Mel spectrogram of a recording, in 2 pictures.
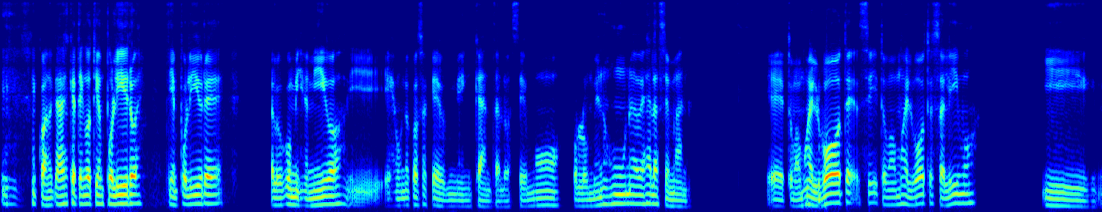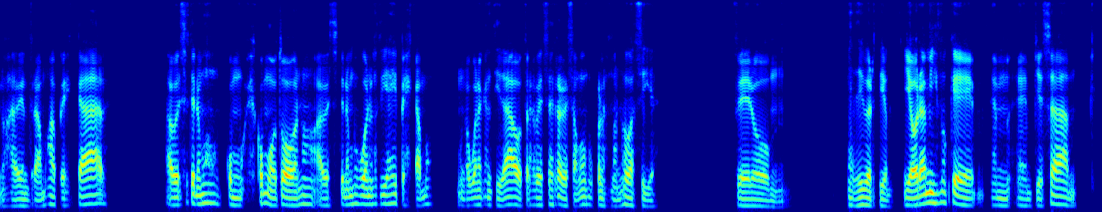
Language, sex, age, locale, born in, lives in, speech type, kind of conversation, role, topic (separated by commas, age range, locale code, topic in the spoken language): Spanish, male, 45-49, es-VE, Venezuela, United States, conversation, unstructured, none, ¿En qué lugar de la naturaleza te sientes más feliz?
